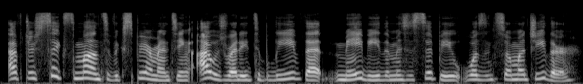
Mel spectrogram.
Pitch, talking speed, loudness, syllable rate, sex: 225 Hz, 185 wpm, -20 LUFS, 5.6 syllables/s, female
